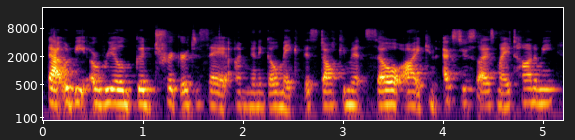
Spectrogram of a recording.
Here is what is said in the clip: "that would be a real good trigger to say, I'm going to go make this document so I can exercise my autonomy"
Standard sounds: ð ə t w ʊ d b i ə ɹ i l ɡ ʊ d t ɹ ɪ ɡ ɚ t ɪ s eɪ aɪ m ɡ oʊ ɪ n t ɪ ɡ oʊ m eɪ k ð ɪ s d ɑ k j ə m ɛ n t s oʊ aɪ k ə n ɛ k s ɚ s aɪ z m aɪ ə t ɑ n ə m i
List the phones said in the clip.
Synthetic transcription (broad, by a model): ð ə t w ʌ d b i ə ɹ i l ɡ ʊ d t ɹ ɪ ɡ ɚ t ɪ s eɪ aɪ m ɡ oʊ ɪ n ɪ ɡ oʊ m eɪ k ð ɪ s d ɑ k j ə m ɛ n t s oʊ aɪ k ə n ɛ k s ɚ s aɪ z m aɪ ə t ɑ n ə m i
